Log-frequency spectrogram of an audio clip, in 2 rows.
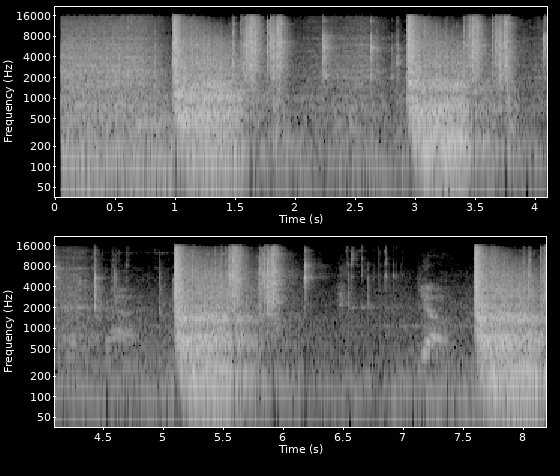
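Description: Mossberg 590S Shockwave 12-gauge pump-action shotgun fired four times, about two seconds apart. Each blast rings on in the concrete range and is followed by sharp clacks as the slide is pumped to chamber the next shell.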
